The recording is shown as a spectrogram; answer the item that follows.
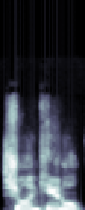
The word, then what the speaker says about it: Sean Cannell: Yeah, if people want to connect, I'm at Sean Cannell, rhymes with YouTube channel on all the social medias.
